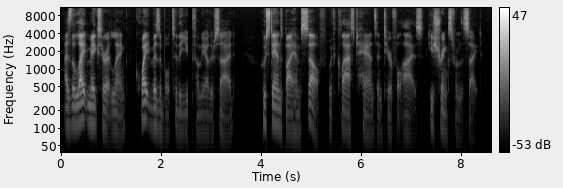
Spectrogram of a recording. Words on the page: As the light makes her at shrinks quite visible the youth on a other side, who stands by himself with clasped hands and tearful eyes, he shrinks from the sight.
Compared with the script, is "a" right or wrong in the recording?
wrong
